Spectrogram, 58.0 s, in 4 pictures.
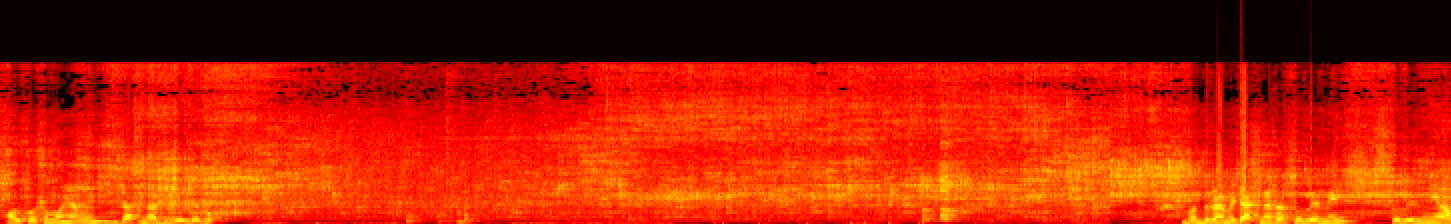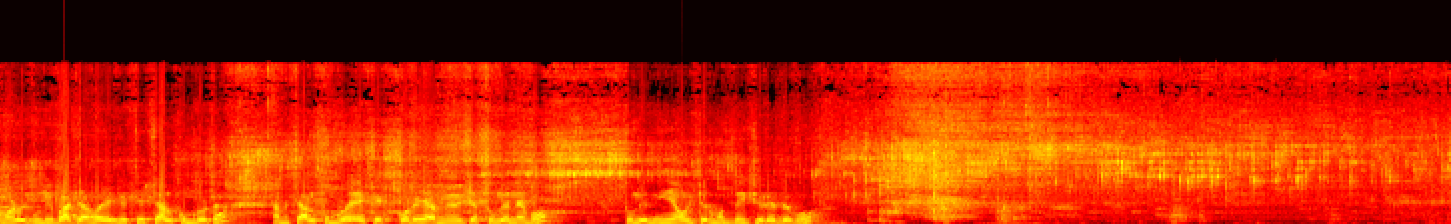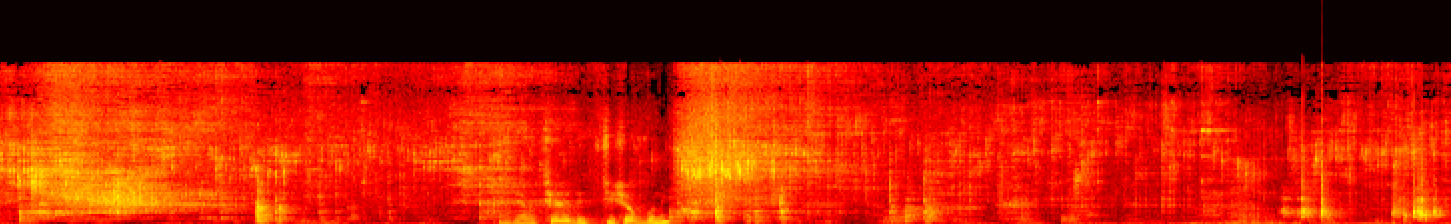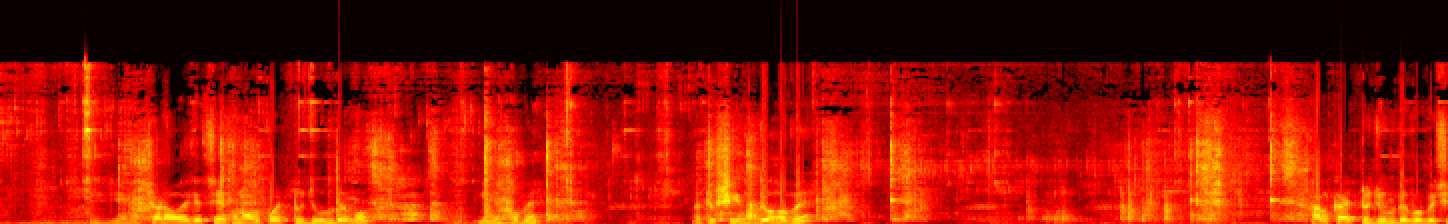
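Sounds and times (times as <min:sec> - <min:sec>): vegetables sizzling in oil: 0:00.0 - 0:58.0
metal spatula knocking pans: 0:42.0 - 0:43.5, 0:44.6 - 0:49.6, 0:50.5 - 0:53.0, 0:53.6 - 0:56.9
metal spatula and lid clinks: 0:54.8 - 0:56.6.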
